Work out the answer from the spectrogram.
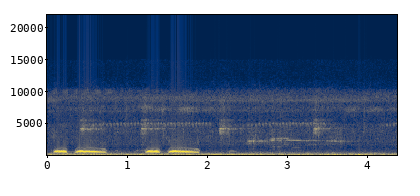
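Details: Spotted dove with a crisp voice giving two paired coos, a short note then a longer falling one, before falling silent while faint high bird whistles continue.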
